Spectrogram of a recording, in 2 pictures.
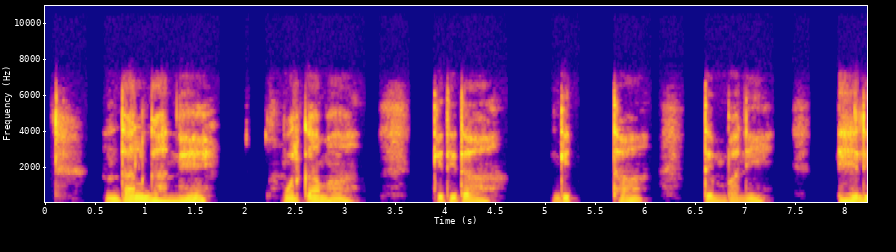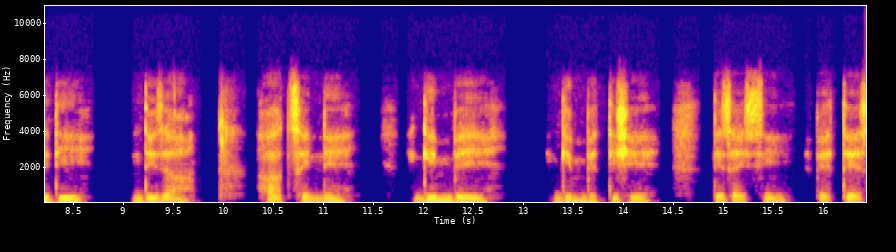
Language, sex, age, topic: Gamo, male, 25-35, government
